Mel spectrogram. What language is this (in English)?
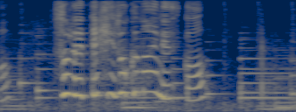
Japanese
